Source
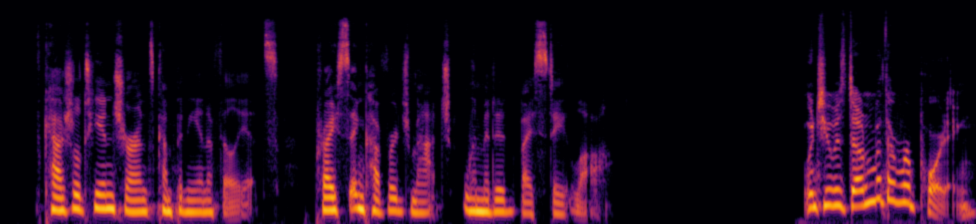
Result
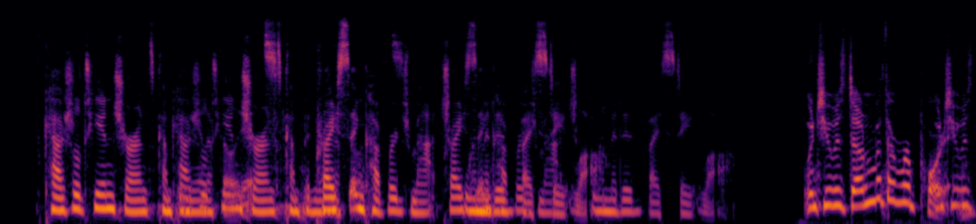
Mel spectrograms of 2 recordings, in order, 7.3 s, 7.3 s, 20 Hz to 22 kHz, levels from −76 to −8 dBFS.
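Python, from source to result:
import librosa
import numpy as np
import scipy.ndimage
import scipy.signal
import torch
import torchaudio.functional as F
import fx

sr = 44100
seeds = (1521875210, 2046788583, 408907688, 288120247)

p1 = x + fx.echo_single(x, sr, ms=955, db=-6.5, dry=0)
p2 = fx.env_flatten(p1, sr, amount_pct=50, at=(1.8, 2.59))
y = F.gain(torch.from_numpy(p2), -9.0).numpy()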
